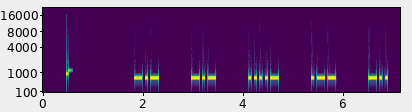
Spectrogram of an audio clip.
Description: Morse code, heard as a keyed tone, about 21 wpm, spaced as for 10 wpm, 700 Hz. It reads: KK4WD
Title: USA Call Signs - 5 Characters - 4x Character Spacing - 22wpm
